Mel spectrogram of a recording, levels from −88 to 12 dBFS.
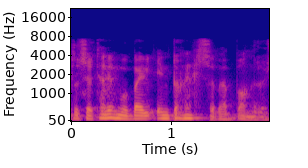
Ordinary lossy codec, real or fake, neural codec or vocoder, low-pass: none; fake; codec, 16 kHz, 2 kbps, FreqCodec, larger model; 7.2 kHz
